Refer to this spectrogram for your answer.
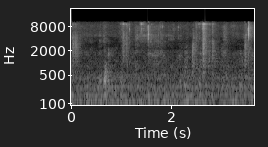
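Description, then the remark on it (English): Dogs eating, with soft crunching and clicking bursts scattered irregularly over a low, steady background rumble. No one speaks. “Fun to eat when the dogs are eating.”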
